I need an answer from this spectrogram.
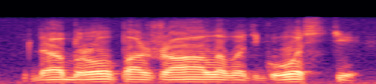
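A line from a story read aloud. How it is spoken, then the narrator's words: Rough voice. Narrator (Russian): сказал он грубым голосом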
